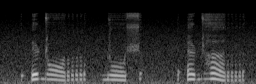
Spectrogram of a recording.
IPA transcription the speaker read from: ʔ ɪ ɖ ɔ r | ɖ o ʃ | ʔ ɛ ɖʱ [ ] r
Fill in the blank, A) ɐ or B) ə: A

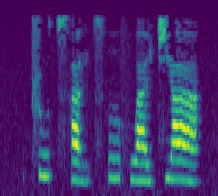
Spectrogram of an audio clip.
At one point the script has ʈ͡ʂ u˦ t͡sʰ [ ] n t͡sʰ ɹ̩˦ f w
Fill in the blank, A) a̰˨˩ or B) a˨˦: A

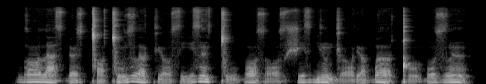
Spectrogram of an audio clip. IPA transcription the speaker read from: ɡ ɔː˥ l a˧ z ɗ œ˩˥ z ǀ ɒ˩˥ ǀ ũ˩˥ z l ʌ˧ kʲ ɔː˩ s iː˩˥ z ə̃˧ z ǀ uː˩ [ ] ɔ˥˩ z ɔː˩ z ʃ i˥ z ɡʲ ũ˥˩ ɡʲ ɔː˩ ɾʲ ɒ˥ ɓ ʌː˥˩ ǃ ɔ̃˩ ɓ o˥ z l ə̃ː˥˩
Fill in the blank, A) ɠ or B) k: A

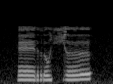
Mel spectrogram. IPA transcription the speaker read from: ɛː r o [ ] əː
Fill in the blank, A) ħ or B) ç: B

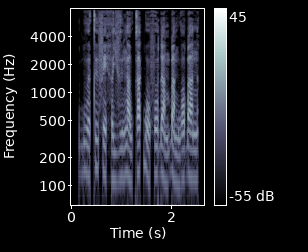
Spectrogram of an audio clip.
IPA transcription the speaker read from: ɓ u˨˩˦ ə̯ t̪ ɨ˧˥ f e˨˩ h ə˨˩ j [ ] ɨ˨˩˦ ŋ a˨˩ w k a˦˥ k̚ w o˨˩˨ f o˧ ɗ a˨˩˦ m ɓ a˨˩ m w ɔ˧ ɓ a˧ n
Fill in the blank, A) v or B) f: A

